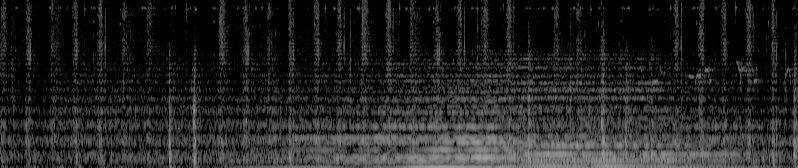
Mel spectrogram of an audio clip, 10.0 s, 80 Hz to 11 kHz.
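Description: A horse's hooves clip-clop at a steady walking rhythm in The Witcher 3: Wild Hunt, over game music with low sustained tones, moderately loud and close.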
